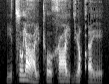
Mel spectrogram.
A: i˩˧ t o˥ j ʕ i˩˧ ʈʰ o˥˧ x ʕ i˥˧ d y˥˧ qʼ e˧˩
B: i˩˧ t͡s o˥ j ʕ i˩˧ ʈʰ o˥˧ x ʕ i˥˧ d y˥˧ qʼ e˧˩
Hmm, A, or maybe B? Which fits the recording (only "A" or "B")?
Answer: B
